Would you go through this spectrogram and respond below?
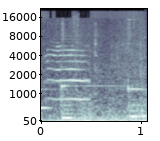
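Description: A cat meows in the video game Love and Deepspace, one soft drawn-out meow near and alone over a faint steady background hum.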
